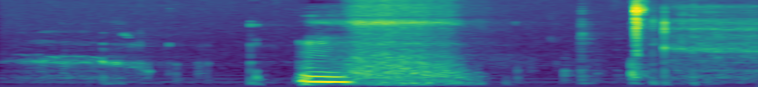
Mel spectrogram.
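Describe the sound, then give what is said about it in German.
Someone takes a sip of a drink: a short, loud slurping intake, then quieter breathy sounds and a faint click. “ich muss noch einen Schluck nehmen”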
